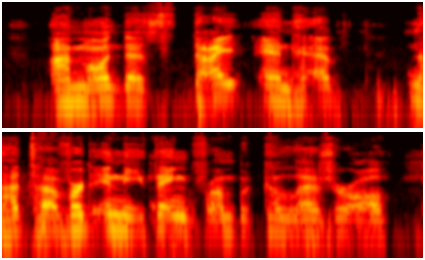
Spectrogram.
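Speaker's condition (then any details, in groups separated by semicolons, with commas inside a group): Ataxia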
